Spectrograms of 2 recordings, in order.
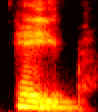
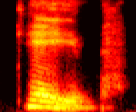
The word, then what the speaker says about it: cape: Vamos a cambiarla y nótese acá, comienza con K, pero miren quién está en medio. Vuelve a aparecer la E, o sea, sonido largo. Entonces, esto se pronunciaría como cape, cape, es una capa.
